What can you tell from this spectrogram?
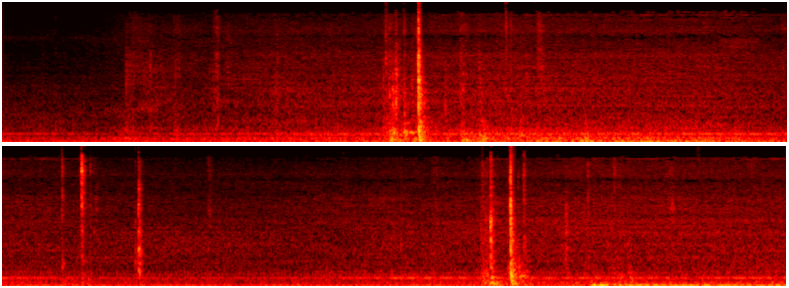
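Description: Dodge Caravan's engine idling with a steady low hum, heard from inside the van. Two sharp knocks stand out, one about four seconds in and one near the end, with a couple of lighter clicks between.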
